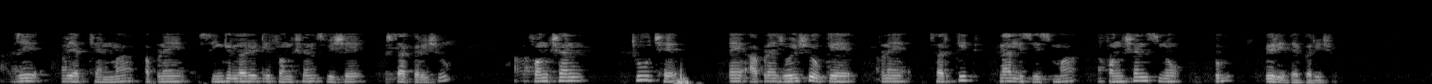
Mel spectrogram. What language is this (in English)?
Gujarati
